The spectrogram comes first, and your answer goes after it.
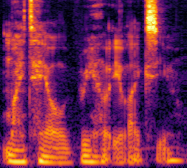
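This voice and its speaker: A man playing a possessive but tender, lonely demon lover in an intimate romantic audio roleplay, speaking softly and coaxingly in a husky voice. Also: a little hiss or hum, full character voice. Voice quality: very deep, dark, husky. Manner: soft, slow-burning, gently coaxing endearments.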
